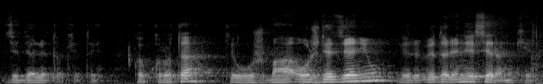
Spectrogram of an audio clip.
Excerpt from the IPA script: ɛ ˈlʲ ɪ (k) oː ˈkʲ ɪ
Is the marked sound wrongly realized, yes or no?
yes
